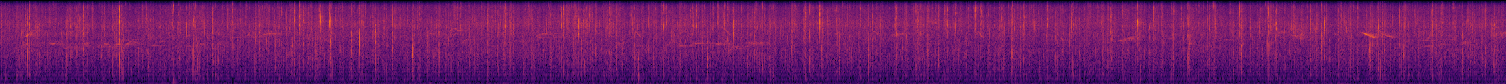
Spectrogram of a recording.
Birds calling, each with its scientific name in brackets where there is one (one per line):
Red-billed Leiothrix (Leiothrix lutea)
